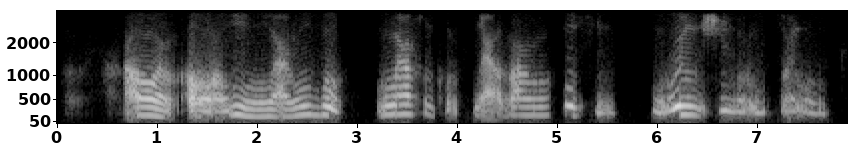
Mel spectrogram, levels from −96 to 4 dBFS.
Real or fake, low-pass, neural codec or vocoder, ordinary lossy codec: fake; 3.6 kHz; autoencoder, 44.1 kHz, a latent of 192 numbers a frame, MeloTTS; Opus, 16 kbps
